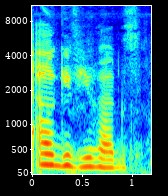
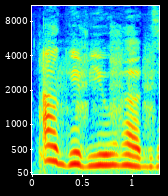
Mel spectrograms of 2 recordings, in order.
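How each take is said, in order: First: Said in the usual way. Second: Cooing to the dog. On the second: Real, not acted.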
